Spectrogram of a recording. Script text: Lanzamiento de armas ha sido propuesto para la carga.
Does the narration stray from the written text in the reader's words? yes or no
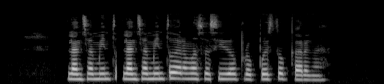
yes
